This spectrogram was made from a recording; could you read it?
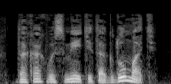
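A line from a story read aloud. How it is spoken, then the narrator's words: Angry reproachful muttering. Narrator (Russian): Медсестра, сердито, укоризненно, бормоча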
